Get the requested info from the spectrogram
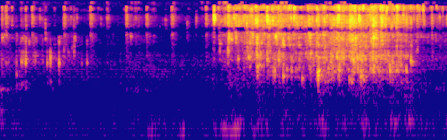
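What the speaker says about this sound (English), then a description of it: "I'm going to start off the process with a cup of water. Hot water is good to start it with." Hot water poured from a kettle into a medium-sized cooking pot, a soft trickle building into a steady gushing pour midway through, close and moderately quiet, with no talking.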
